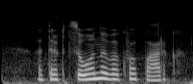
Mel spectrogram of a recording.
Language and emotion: Russian, neutral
